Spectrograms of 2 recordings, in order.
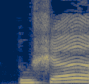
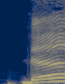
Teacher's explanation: Mad lazim kilmi mutsaqqal atau mad lazim mutsaqqal kilmi adalah bertemunya huruf mad dengan huruf bertasydid dalam satu kata. Panjangnya 6 harokat.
